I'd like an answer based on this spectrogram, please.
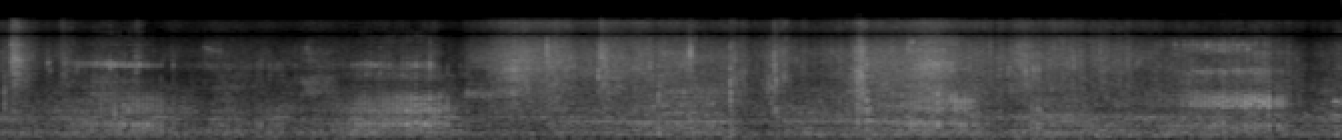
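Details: Brown-and-white cat that came down a slope in a park, purring while being stroked; steady low rumbling purr throughout, swelling and easing with each breath, with faint rustling of fur under the hand.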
